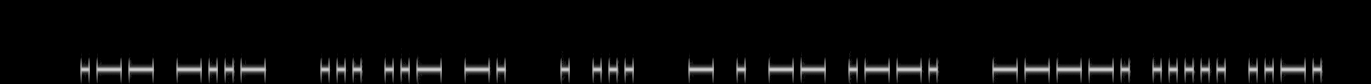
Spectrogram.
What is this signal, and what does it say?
Morse code, heard as a keyed tone, about 15 wpm, 700 Hz. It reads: WX SUN ES TEMP 95F
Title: K1USN SST QSO Practice 15wpm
